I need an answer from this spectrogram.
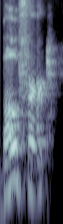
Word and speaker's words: Beaufort: Beaufort, South Carolina. Not to be confused with Beaufort, North Carolina, which is spelled the same way, B-E-A-U.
